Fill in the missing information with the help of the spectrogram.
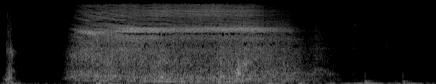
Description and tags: Recorded as part of a collection of sounds created by manipulating a balloon.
